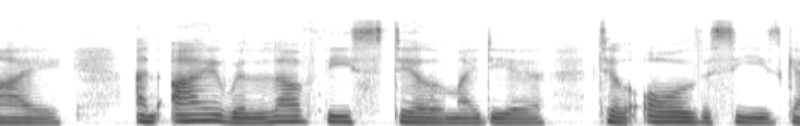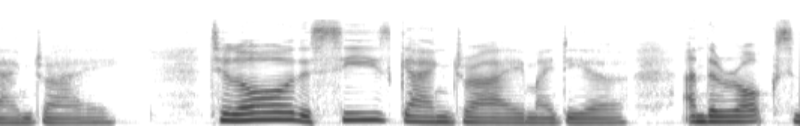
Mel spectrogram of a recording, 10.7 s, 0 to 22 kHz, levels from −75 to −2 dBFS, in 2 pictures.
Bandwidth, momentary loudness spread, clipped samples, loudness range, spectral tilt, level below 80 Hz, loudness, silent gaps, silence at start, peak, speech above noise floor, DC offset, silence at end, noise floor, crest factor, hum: 11.5 kHz; 12 LU; under 0.1%; 3 LU; -5.5 dB/octave; -76 dBFS; -30 LUFS; none; 0 s; -10 dBFS; 28 dB; under 0.1%; 0 s; -57 dBFS; 18 dB; none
